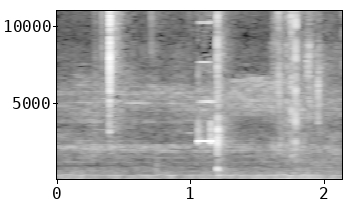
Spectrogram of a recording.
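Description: A single short electronic beep about a second in from the buzzer of an Arduino RFID reader setup as an RFID card is read, signalling that the card was accepted. Faint clicks from handling the card come before and just after it.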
